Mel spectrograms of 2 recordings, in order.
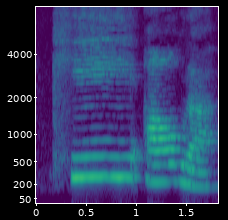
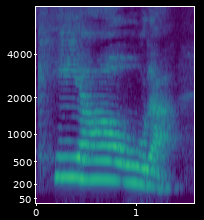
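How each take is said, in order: No difference in how they are said.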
